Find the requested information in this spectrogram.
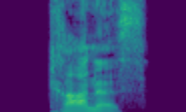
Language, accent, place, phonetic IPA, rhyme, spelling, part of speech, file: German, Germany, Berlin, [ˈkʁaːnəs], -aːnəs, Kranes, noun, De-Kranes.ogg
- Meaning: genitive singular of Kran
